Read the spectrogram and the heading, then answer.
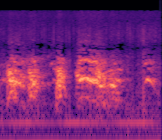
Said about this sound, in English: The following day, Ulak had gone out to hunt when Sergeant Preston heard the sound of his dog team, which meant Keok's return.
